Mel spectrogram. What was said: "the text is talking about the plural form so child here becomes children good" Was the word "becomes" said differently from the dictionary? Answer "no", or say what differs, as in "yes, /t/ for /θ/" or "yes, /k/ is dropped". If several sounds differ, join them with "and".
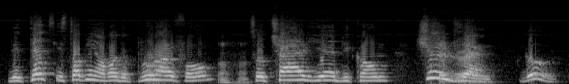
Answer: yes, /z/ is dropped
